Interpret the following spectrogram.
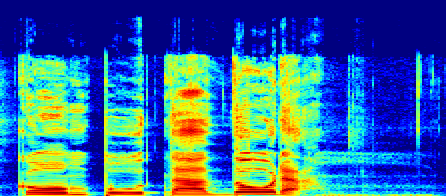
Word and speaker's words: computadora: So we see that we're talking about, or we have here the stress on the second to last syllable. It's not the last one, it's the one before that one. Computadora. We're not saying computadora. We're saying computadora.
